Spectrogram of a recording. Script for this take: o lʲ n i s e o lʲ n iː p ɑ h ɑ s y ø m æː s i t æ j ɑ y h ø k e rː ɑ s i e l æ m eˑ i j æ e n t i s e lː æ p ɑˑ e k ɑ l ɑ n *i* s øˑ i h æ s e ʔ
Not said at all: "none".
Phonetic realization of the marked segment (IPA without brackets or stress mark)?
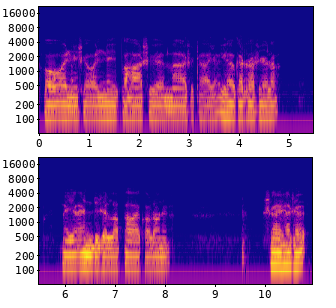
i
